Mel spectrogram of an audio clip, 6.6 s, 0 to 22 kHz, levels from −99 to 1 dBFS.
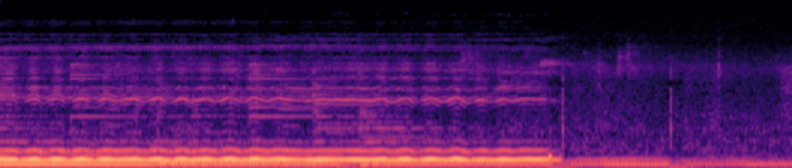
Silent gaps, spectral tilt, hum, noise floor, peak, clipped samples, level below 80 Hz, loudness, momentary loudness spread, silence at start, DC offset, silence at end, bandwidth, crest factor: none; -9.5 dB/octave; none; -44 dBFS; -10 dBFS; under 0.1%; -52 dBFS; -21 LUFS; 18 LU; 0 s; under 0.1%; 0 s; 7.4 kHz; 12 dB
